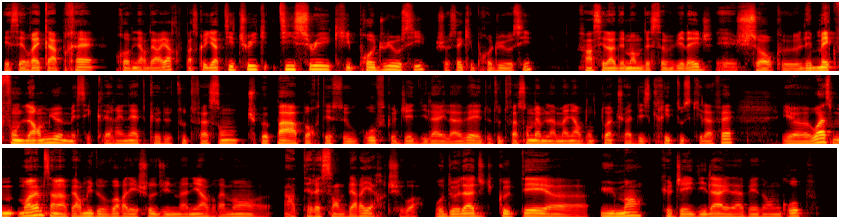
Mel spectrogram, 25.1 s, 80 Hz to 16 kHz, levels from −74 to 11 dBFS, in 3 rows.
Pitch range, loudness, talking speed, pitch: 100-120 Hz, -27 LUFS, 250 wpm, 105 Hz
